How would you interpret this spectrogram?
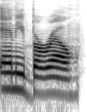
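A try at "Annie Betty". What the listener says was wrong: Drop the L.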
